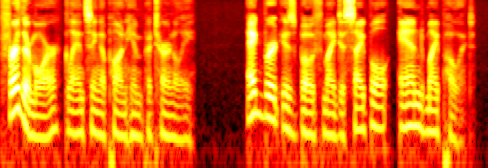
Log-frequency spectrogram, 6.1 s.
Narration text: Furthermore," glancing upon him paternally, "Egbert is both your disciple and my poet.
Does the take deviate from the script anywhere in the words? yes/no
yes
